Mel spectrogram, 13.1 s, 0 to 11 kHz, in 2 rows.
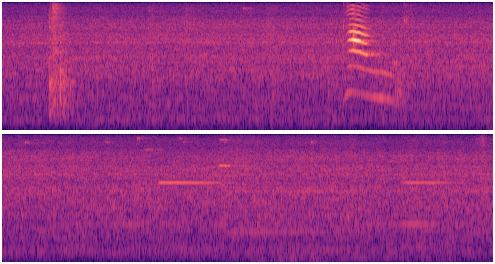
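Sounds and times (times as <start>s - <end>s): kitten meowing: 4.5s - 5.5s.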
